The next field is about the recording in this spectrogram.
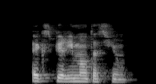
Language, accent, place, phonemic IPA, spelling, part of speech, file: French, France, Lyon, /ɛk.spe.ʁi.mɑ̃.ta.sjɔ̃/, expérimentation, noun, LL-Q150 (fra)-expérimentation.wav
- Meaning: experimentation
